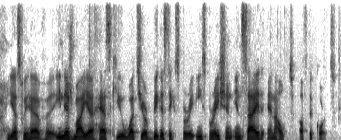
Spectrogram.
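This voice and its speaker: A man with a Portuguese accent speaks at a fairly slow pace with hardly any pauses, medium pitch and fairly even intonation. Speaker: co-host and stream producer. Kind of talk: live-streamed interview.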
